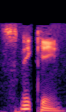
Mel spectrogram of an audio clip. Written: Sneaky

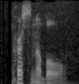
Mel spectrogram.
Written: Personable

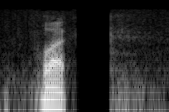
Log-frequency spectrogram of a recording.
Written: Flecking

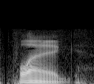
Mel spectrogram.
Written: Flagged

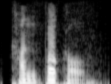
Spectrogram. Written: Confocal

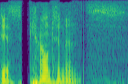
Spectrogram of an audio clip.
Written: Discountenancing

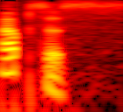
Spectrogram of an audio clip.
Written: Apsides

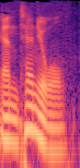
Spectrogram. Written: Antennule

